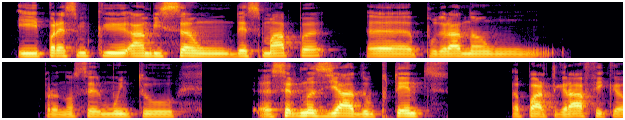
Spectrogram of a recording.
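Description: Over a silent background in a very clean recording, a man at medium pitch talks at a very slow pace with fairly even intonation. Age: 30s. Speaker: podcast co-host. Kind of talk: casual chat.

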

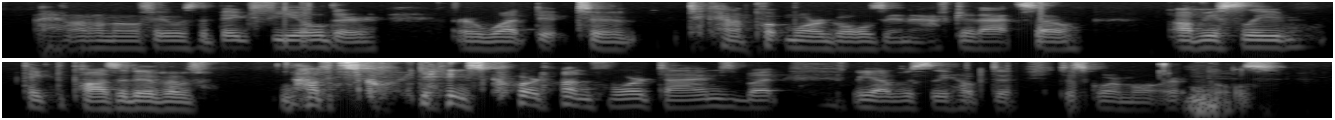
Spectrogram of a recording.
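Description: A man's fairly even intonation, in a very clean recording with a silent background and a dry, close sound with no echo. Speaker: professional soccer player. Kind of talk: casual interview. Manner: fast talker.

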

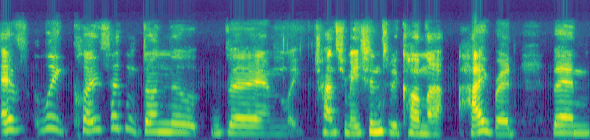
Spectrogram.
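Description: A woman speaks with a Scottish accent at a fairly high pitch. The sound is dry and close, with no echo. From Scotland. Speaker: TikTok actor. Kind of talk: casual chat.

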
